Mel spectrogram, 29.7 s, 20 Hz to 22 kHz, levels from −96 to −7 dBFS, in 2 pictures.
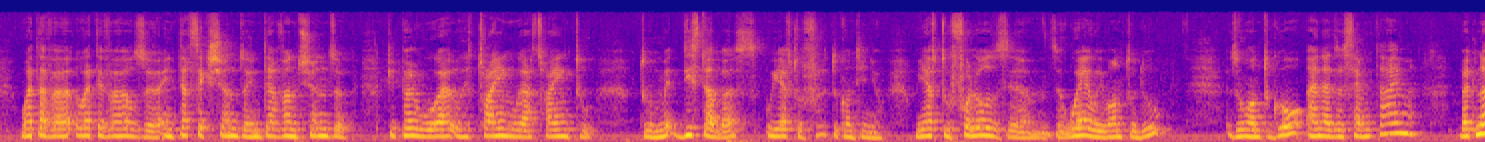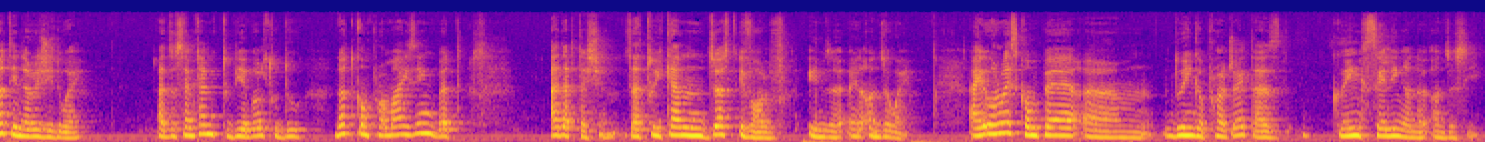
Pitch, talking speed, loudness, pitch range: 195 Hz, 185 wpm, -18 LUFS, 170-215 Hz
